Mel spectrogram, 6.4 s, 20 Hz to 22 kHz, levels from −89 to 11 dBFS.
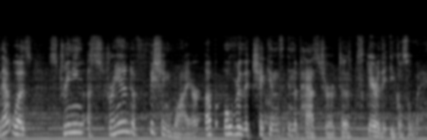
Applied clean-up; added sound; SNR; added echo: none; Musical instrument; 12 dB; reverberation time 0.4 s.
